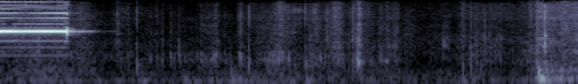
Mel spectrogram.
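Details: Kidde/Dometic battery-powered carbon monoxide alarm, tested in a van with a tube from a car exhaust: one sharp, shrill beep under half a second, then quiet with handling noise, as the CO alarm goes off.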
